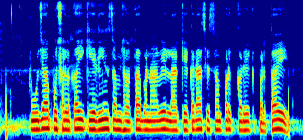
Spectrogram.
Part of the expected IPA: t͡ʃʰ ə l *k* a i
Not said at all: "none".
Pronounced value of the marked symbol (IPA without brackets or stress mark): k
